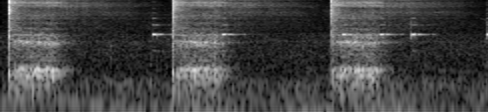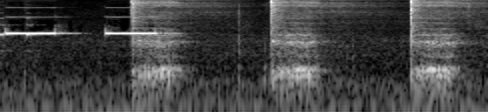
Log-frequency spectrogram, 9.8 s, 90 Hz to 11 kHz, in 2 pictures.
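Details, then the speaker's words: Leistung PR4D02 analog ventilator, respiratory rate raised from 15 to 36 per minute. Rhythmic whooshing breaths with short beeps as the ventilator cycles faster. "Você pode ver que eu boto para 36 e o respirador já começa a ciclar mais rápido."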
